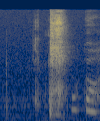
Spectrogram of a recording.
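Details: Shy sneeze from a series of some stifled and some let-out sneezes: a soft intake of breath, then one sharp, hissing sneeze burst followed by brief voice; a single small sneeze.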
